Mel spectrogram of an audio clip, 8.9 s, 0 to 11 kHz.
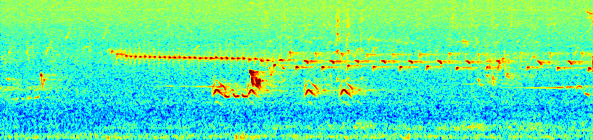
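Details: Japanese bush warbler singing close by, recorded 5 April 2016: long thin whistles held at two pitches, with short looping warbled flourishes around the middle, over a steady low rumble of outdoor background noise.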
